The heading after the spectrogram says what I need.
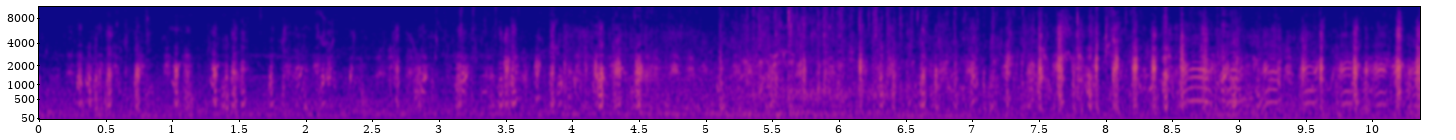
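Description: Mallards keep up a busy, overlapping chatter of short nasal quacks and rasping calls, several birds at once, with no pause through the whole stretch.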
